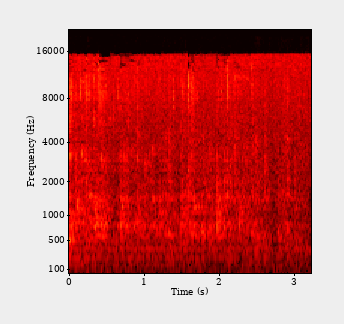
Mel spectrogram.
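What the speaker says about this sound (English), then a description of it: "The pressure is still forcing the hot water out onto the coffee grounds." A Brewstation coffee maker trickles hot water onto coffee grounds, a faint, steady watery splashing and dribbling that carries on evenly with no voices over it.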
